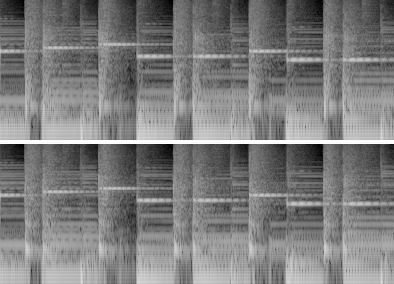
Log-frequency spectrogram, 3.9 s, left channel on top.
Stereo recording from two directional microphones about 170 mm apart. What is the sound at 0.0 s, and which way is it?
Music, centre (ahead or behind).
